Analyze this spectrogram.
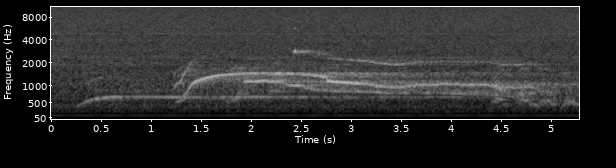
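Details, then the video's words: Coyotes howl in overlapping voices near the Decorah bald eagle north nest: long, smooth, siren-like notes slide upward, then hold and waver high before trailing off. "the howls of coyotes"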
